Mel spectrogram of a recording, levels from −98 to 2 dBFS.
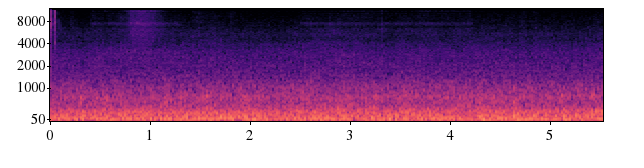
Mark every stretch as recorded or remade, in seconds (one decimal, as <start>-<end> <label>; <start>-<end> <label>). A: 0.0-0.4 recorded; 0.4-1.3 remade; 1.3-2.5 recorded; 2.5-4.2 remade; 4.2-5.5 recorded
